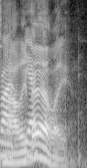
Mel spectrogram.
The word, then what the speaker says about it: Halle Bailey: They call rhymes with Halle Berry, but it's Halle Bailey.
